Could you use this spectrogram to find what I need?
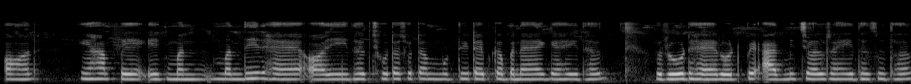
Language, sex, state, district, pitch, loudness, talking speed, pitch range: Hindi, female, Bihar, Gopalganj, 245 Hz, -26 LUFS, 190 wpm, 240-250 Hz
